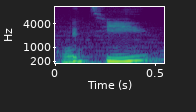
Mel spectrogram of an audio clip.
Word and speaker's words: PtitDrogo: PtitDrogo? Petit. I don't think you just don't pronounce the T.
